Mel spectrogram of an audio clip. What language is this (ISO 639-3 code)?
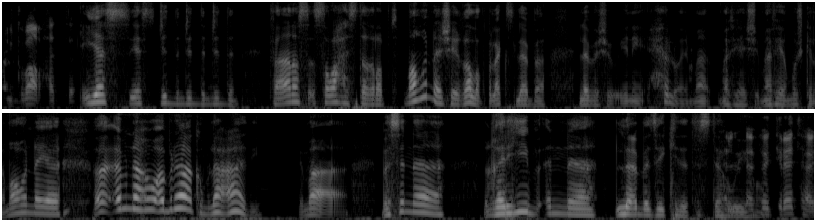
ara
